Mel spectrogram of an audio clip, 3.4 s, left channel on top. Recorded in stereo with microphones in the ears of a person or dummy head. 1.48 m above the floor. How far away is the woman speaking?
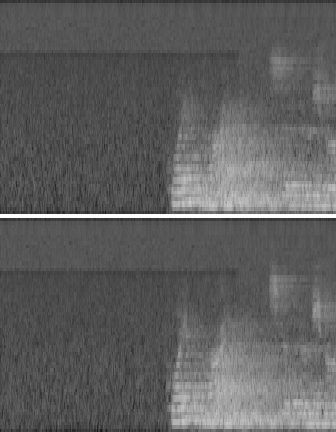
About 4.5 m.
